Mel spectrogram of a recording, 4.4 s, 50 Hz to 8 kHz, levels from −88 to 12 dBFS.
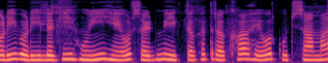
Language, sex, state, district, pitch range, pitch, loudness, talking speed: Hindi, female, Chandigarh, Chandigarh, 210-235 Hz, 220 Hz, -14 LUFS, 205 wpm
